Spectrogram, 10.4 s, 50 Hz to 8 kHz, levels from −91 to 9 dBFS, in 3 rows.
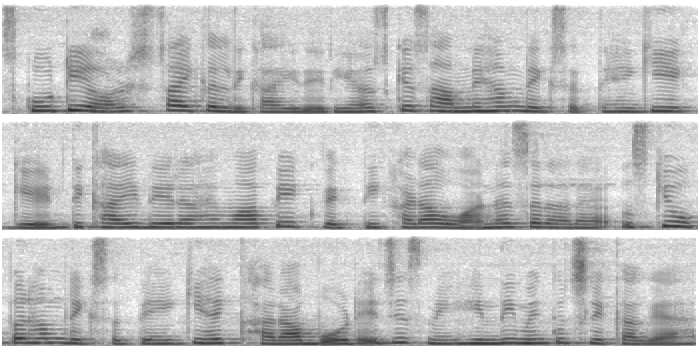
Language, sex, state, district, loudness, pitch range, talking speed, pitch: Hindi, female, Uttar Pradesh, Varanasi, -24 LUFS, 255-295 Hz, 280 wpm, 275 Hz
